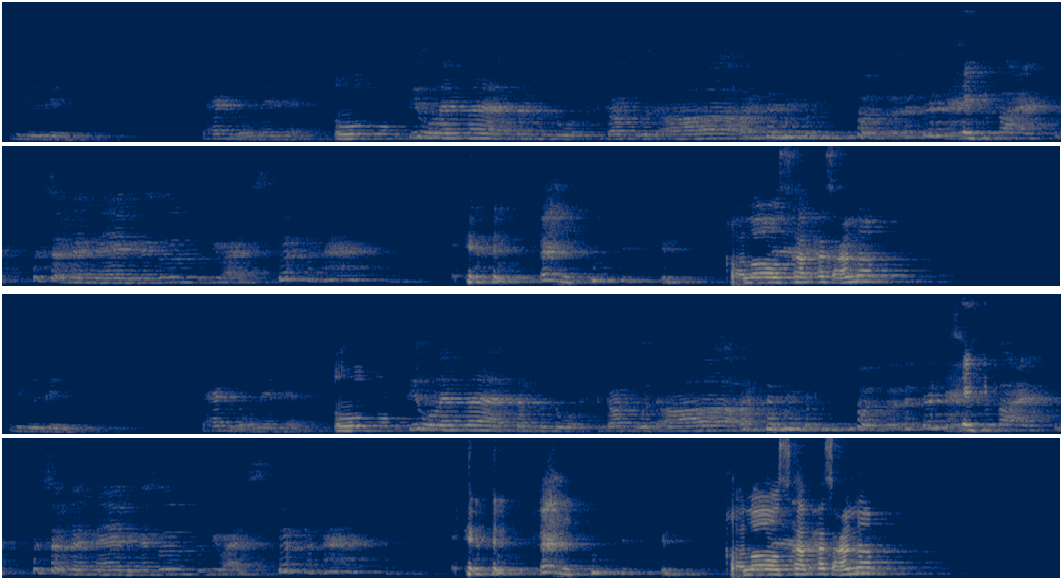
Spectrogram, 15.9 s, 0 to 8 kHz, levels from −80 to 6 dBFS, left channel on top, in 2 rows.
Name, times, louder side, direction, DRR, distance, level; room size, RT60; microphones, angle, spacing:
voice 1, 0.0-0.6 1.5-2.2 3.0-10.9 11.6-11.8 12.3-12.7 13.7-14.1, right 2 dB, 90° right, 0 dB, 1.3 m, -43 dB
voice 2, 2.5-2.9 7.2-7.3 11.4-11.7 12.0-12.2 13.4-14.5, right 4 dB, 60° right, 11 dB, 0.5 m, -30 dB
6.7 x 5.0 x 6.8 m, 0.95 s
head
